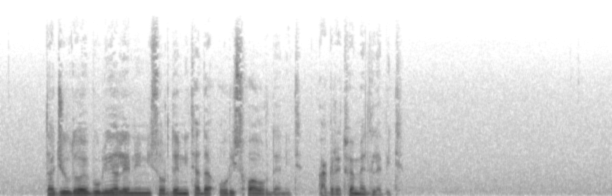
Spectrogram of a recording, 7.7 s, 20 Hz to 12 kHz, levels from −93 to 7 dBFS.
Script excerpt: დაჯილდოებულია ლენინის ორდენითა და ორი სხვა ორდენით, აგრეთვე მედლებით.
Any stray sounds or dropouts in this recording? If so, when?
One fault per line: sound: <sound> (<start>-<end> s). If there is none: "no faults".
no faults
